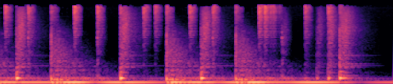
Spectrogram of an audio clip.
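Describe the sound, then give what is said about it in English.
Busy outdoor ambience at the back side of a train station on a hot day: a steady low rumble fills the background while several sharp, noisy bursts break through every half second or so, with no one speaking. “we're standing outside of the train station.”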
